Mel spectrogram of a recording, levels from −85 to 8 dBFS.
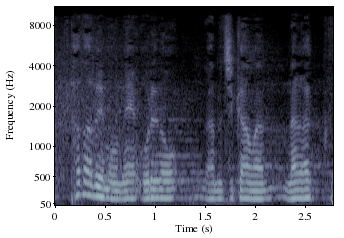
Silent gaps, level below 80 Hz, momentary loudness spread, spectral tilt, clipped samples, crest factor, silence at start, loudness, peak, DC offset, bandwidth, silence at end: none; -58 dBFS; 6 LU; -6.5 dB/octave; under 0.1%; 16 dB; 0 s; -26 LUFS; -10 dBFS; under 0.1%; 10 kHz; 0 s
